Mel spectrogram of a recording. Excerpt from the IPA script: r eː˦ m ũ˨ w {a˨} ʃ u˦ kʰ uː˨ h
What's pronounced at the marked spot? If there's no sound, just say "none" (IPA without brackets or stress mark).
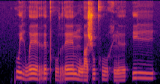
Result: a˨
